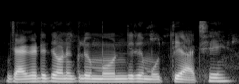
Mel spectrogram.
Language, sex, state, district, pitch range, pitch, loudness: Bengali, male, West Bengal, Cooch Behar, 130-140 Hz, 135 Hz, -15 LUFS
